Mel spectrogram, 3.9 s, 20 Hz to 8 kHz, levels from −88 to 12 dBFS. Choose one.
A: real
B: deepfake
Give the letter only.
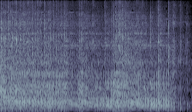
A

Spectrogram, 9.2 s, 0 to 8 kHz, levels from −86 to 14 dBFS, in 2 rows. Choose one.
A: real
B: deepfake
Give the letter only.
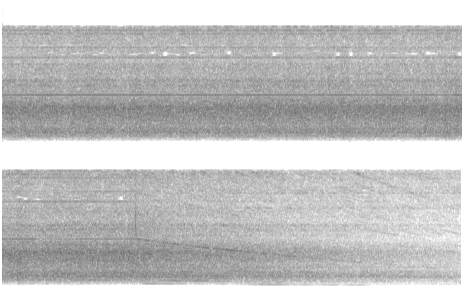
A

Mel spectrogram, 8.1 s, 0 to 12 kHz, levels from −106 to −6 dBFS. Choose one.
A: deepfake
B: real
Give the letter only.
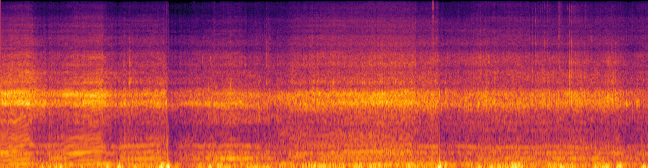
B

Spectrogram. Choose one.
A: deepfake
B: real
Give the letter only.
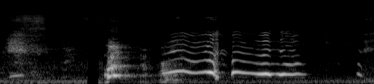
B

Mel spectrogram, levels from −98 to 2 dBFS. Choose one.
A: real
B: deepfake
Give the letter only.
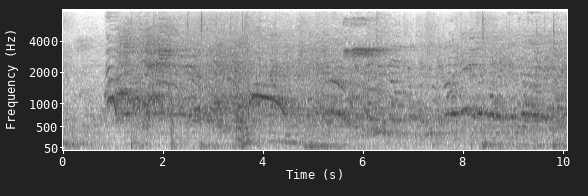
A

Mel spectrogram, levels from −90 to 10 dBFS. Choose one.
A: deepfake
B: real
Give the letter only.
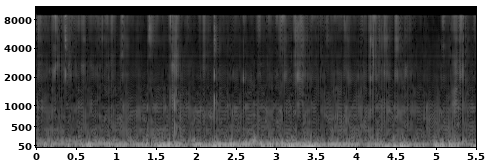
A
